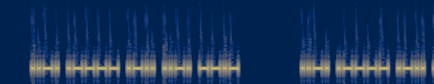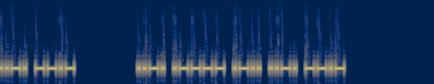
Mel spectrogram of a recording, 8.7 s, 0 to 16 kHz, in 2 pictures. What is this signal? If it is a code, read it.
Morse code, heard as a keyed tone, about 40 wpm, 700 Hz. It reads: F1LFQ F1LFQ F1LFQ
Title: DXCC-100 Call Signs - 5 Characters - Repeated 3x - 40wpm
